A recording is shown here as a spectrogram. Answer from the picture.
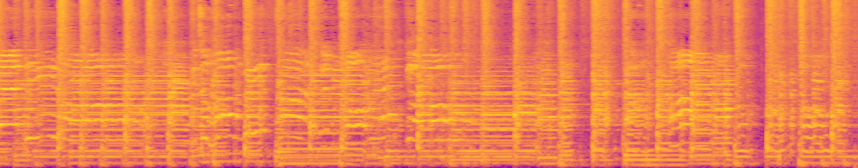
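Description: Live band music: a woman singing into a microphone over electric guitar, electric bass and percussion, with a couple of brief breaks in the playing near the end.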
